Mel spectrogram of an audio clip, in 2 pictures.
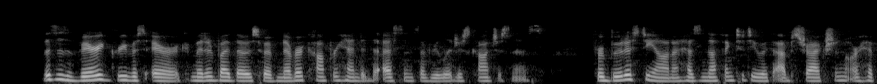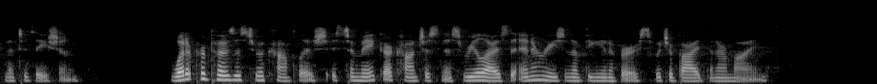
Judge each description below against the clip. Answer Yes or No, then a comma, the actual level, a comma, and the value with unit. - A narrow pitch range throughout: Yes, narrow, 2.2 semitones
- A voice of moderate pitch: Yes, medium, 170 Hz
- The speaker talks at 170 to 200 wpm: Yes, average, 180 wpm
